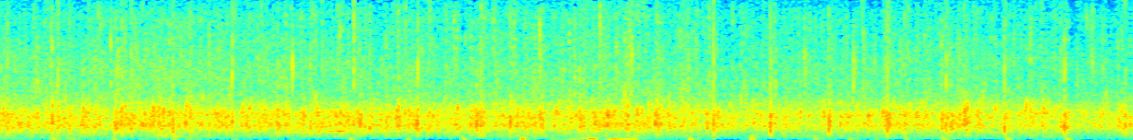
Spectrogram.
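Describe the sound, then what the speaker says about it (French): Dense, steady audience applause fills the room at the close of a talk on sibling rivalry and complicity, many hands clapping continuously at close range with no voices over it. "Est-ce qu'on peut l'applaudir bien fort s'il vous plaît?"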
